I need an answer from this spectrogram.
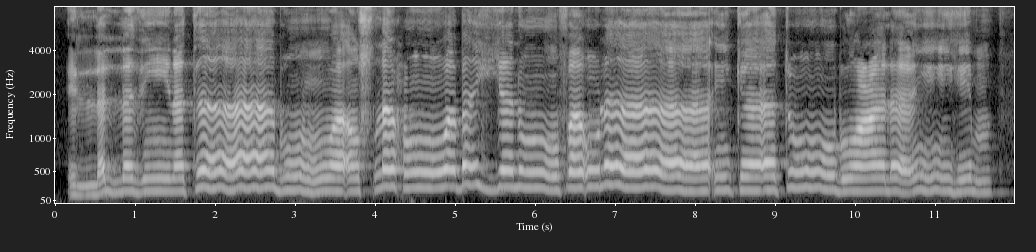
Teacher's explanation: الف مدہ، واو مدہ اور پھر واو مدہ تینوں 1 الف کے برابر کھینچ کر پڑھے جائیں گے. صاد حروف مستعلیہ ہے، پر پڑھیں گے. واو مدہ یہاں بھی 1 الف کے برابر کھینچ کر پڑھی جائے گی.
